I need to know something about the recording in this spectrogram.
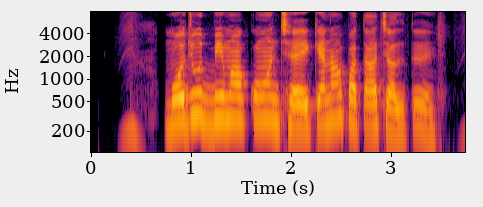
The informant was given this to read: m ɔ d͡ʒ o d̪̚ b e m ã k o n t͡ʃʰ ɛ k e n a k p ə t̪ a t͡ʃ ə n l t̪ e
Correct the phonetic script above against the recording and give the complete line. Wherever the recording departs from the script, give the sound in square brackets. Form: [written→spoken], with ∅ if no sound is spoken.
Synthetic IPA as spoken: m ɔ d͡ʒ [o→u] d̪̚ b [e→i] m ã k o n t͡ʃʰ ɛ k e n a [k→∅] p ə t̪ a t͡ʃ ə [n→∅] l t̪ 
